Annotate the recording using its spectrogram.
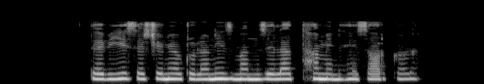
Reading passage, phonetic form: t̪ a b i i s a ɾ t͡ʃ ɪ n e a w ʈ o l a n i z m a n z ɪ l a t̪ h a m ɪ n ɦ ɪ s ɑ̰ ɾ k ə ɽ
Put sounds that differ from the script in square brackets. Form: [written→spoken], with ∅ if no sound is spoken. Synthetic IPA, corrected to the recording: t̪ a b i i s a ɾ t͡ʃ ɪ n e a w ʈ o l a n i z m a n z ɪ l a t̪ h a m ɪ n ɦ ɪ s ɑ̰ ɾ k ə ɽ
